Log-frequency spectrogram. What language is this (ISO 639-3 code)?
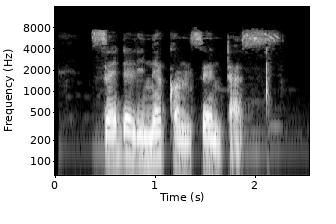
epo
